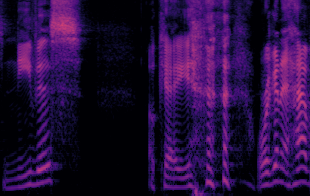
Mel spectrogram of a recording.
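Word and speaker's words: Nevis: the storm it's pronounced neas okay we're going to have a whole lecture going on in here right now so it's Nas sa kits and neas not nevas I've heard nevas so many times St kits and neas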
